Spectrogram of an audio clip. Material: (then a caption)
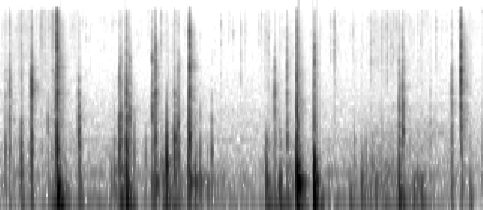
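Paper. A thin strip of brown kraft paper, held in both hands, is pinched and folded with the fingertips. It gives off a run of short, dry crinkles and soft taps, some pausing and then coming in quick clusters. Each snap dies almost at once.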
